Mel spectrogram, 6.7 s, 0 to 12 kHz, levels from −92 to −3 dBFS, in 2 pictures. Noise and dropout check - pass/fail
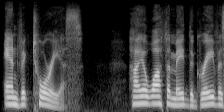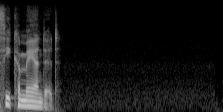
pass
